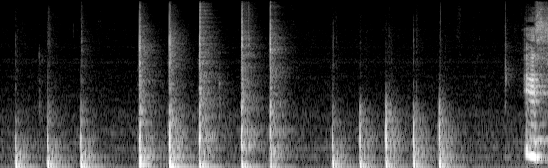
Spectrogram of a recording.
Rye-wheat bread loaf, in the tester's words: bei dem Brot einen Klopftest machen. Es klingt gut.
